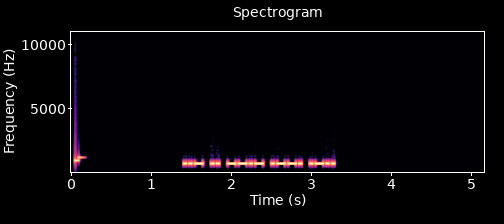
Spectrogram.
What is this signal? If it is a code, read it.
Morse code, heard as a keyed tone, about 36 wpm, 700 Hz. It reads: UIQPL
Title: Code Groups - 5 Letters - 35wpm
